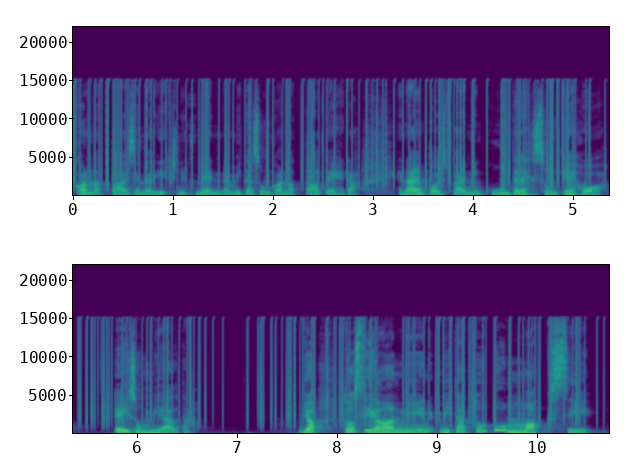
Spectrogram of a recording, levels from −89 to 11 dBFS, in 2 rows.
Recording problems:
crackle, like an old record; noticeable; 10 dB below the speech

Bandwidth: 15 kHz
